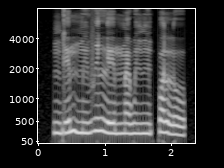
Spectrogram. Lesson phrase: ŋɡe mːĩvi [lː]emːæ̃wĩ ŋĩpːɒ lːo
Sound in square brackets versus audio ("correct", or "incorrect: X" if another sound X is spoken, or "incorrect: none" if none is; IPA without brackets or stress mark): correct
